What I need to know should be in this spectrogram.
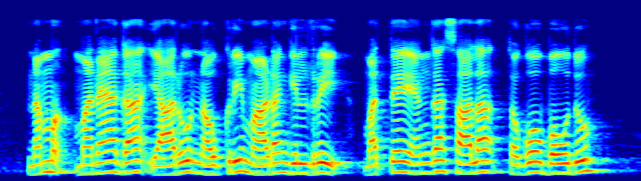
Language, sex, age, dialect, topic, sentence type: Kannada, male, 18-24, Northeastern, banking, question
